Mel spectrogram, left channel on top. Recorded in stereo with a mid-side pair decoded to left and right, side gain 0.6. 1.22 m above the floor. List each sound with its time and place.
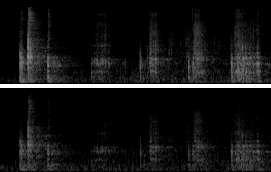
0.2 s scissors: 45° left, 0.6 m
